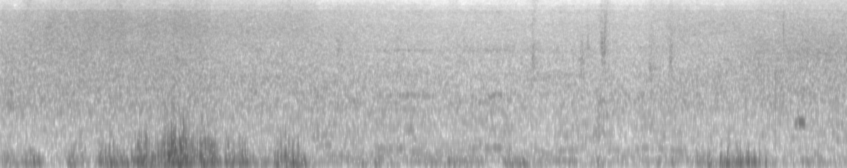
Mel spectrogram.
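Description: Wind gusts rumble past outdoors.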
